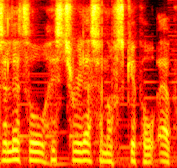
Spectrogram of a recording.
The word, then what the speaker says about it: Schiphol: airport in the Netherlands in English this is pronounced as skiple as in previous videos I do like to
